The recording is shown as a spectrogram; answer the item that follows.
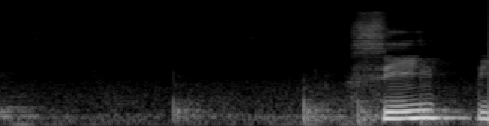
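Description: Faint scratching of writing on a board, a few short strokes, then a man's voice starts near the end.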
